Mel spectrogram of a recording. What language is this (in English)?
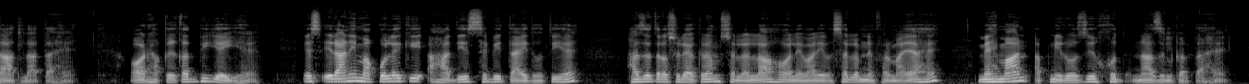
Urdu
